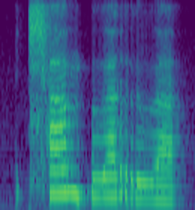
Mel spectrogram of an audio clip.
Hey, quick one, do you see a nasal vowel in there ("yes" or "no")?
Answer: no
